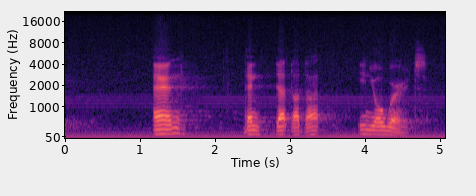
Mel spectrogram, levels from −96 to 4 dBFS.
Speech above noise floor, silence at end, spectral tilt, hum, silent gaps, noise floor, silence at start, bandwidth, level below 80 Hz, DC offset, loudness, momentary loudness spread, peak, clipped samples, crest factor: 23 dB; 0 s; -6.5 dB/octave; none; none; -52 dBFS; 0 s; over 20 kHz; -52 dBFS; under 0.1%; -30 LUFS; 17 LU; -8 dBFS; under 0.1%; 22 dB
